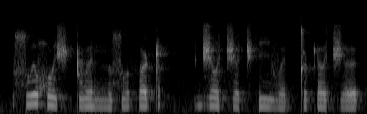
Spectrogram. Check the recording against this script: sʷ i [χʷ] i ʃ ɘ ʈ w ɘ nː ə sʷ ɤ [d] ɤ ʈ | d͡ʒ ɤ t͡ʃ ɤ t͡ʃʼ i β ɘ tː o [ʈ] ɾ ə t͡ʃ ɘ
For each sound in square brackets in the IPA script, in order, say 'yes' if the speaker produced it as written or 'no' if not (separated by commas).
yes, no, yes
